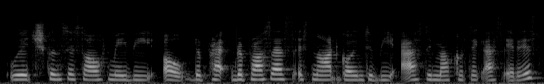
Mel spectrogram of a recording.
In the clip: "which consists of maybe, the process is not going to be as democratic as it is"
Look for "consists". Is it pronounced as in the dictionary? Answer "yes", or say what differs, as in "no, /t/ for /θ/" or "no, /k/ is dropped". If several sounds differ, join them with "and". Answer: yes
